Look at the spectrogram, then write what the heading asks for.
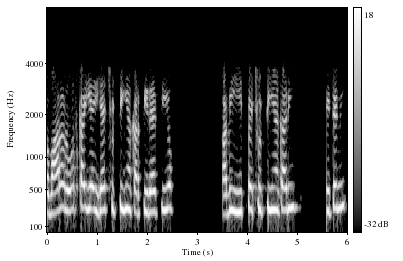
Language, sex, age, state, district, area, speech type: Urdu, female, 60+, Uttar Pradesh, Rampur, urban, conversation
